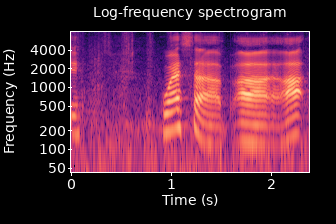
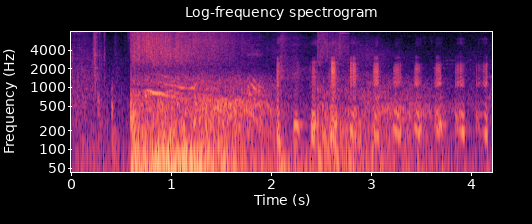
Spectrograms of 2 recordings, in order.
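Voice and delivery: laughing; 8 semitones higher, 5 dB quieter than usual. Real, not acted. Laughs at the grenade kill.

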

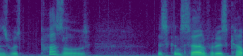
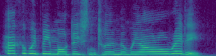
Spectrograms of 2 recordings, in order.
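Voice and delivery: put-on very high, indignant boy voice; protesting schoolboy; 4 dB louder than usual. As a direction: challenge it in a piping voice. Atkinson challenges the proposal.

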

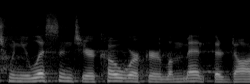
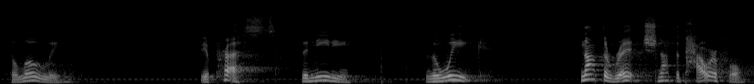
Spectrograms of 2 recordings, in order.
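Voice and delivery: usual speaking voice

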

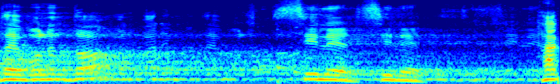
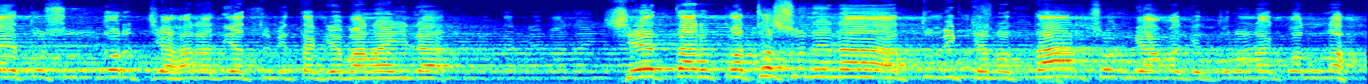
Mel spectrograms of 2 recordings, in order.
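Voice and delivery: higher, fervent preaching pitch; জোরালো ওয়াজের সুর; 6 semitones higher, 5 dB louder than usual. Acted. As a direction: preach it with rising fervor. Preaching at full force. (উঁচু গলায় আবেগী ওয়াজ)

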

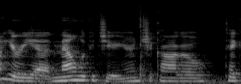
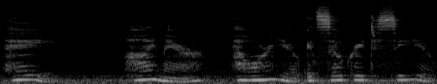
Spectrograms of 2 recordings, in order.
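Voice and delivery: lightly voiced soft-spoken aunt; Aunt Lisa; 5 dB quieter than usual. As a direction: gently imitate a favourite auntie's greeting. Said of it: "she talks like this".

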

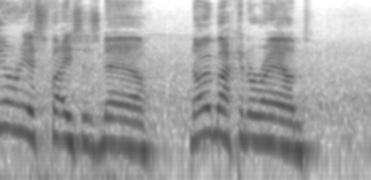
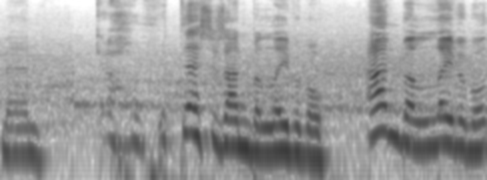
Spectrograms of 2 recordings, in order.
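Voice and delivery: ordinary talk

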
